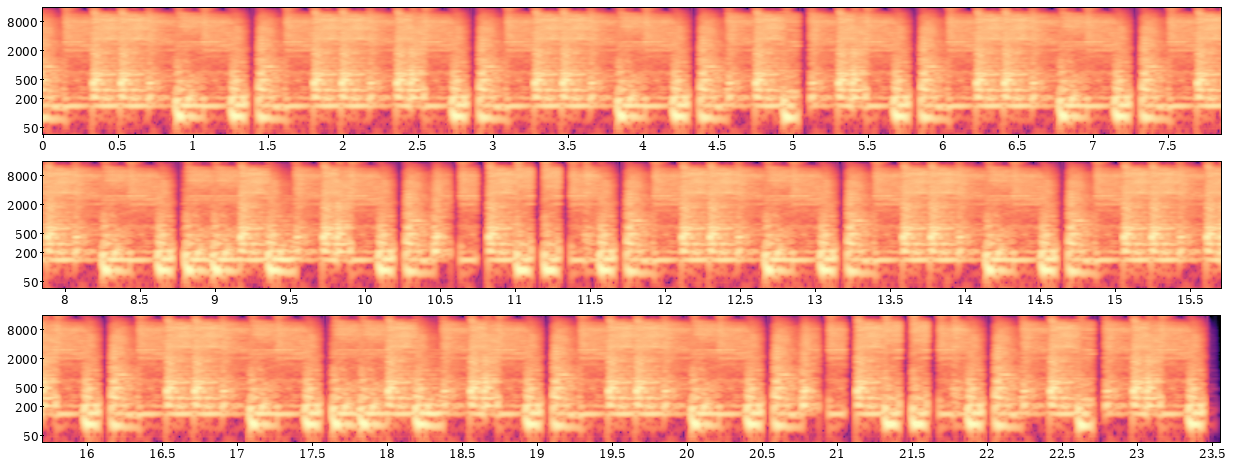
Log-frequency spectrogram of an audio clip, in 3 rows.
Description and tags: variation of "apox-A" : vst slicex reconstuct sample" and soundforge 7 for edition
